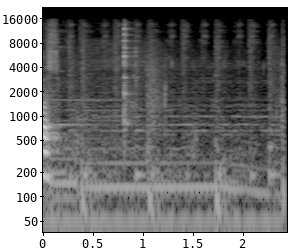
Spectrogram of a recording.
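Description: A metal fork clinks once against a ceramic plate, a single sharp tap about a second in.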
